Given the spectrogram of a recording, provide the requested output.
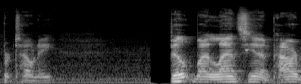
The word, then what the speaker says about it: Bertone: Yes, it's pronounced Bertone.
